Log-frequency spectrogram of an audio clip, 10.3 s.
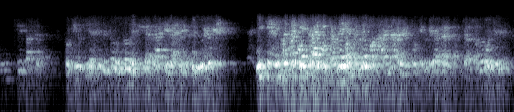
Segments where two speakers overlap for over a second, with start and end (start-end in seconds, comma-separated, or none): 5.6-7.4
